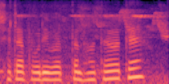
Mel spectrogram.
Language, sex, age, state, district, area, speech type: Bengali, female, 18-30, West Bengal, Uttar Dinajpur, urban, spontaneous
